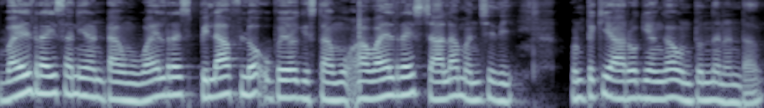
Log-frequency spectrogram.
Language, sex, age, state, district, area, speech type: Telugu, male, 18-30, Telangana, Yadadri Bhuvanagiri, urban, spontaneous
